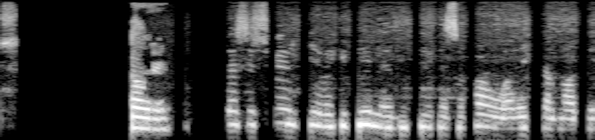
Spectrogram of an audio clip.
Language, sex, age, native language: Icelandic, female, 30-39, Icelandic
